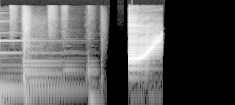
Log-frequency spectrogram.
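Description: The last notes of an upbeat children's jingle fade out over the first second. About a second later comes one short cartoon sound effect, a quick rising boing-like glide in pitch, followed by silence.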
